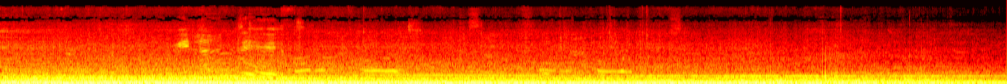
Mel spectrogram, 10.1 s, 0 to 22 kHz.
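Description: Cabin noise of an Airbus A320-family jet airliner rolling along the runway: a loud, steady low rumble with a constant whine running through it. Faint voices come through a few seconds in, and it all fades near the end.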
